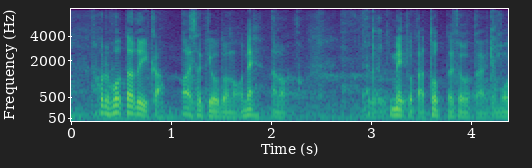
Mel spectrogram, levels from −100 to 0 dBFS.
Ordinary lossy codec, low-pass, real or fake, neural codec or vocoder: none; none; fake; codec, 16 kHz, 2 kbps, FunCodec, trained on LibriTTS, 25 frames a second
